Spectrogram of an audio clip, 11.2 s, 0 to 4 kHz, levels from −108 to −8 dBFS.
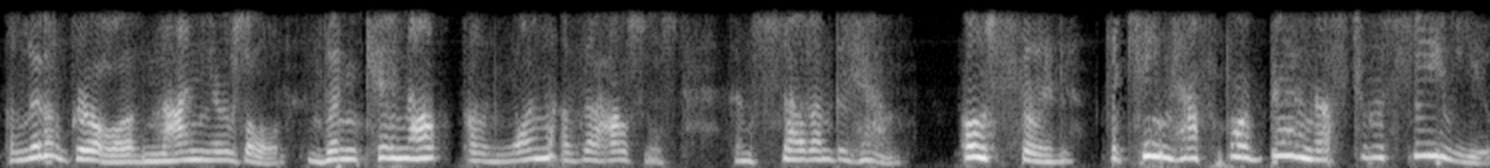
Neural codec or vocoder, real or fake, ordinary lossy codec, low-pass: codec, 24 kHz, 1.5 kbps, HILCodec; fake; AAC, 24 kbps; 3.6 kHz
